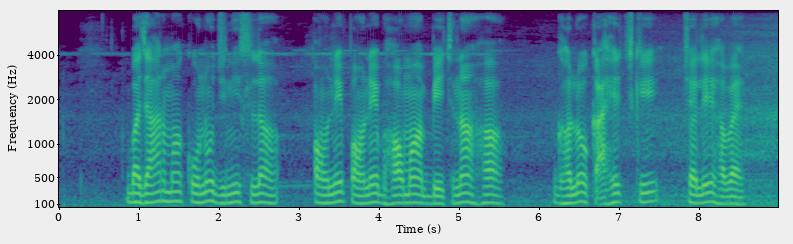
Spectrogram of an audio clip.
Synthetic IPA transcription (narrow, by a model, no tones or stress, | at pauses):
bəd͡ʒaːɾmãkoːnod͡ʒɪnislə | ɔːnepɔːnebʱaːʋmãbeːt͡ʃnaɦə | ɡʱəloka̰ːɦet͡ʃket͡ʃəleɦəʋɛ̃ː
